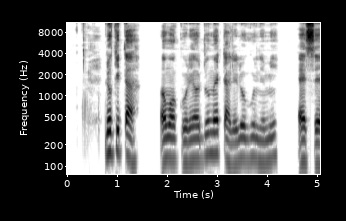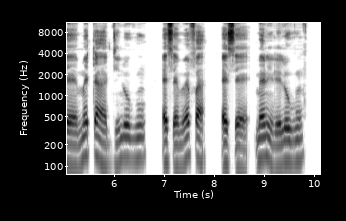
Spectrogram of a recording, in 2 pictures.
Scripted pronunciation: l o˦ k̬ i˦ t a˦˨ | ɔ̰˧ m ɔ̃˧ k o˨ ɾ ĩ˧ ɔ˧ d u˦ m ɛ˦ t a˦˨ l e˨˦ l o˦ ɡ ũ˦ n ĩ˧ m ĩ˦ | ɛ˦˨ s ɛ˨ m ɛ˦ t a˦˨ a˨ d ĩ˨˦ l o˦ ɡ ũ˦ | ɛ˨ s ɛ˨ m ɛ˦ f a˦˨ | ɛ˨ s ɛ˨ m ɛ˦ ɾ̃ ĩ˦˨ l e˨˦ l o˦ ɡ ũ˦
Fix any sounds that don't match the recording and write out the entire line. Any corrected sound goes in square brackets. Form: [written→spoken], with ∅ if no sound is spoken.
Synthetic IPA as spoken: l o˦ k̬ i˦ t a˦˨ | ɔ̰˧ m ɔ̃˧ k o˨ ɾ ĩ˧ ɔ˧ d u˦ m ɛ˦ t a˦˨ l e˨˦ l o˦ ɡ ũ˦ n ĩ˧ m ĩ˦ | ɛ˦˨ s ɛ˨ m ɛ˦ t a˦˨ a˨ d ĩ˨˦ l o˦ ɡ ũ˦ | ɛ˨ s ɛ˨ m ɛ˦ f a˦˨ | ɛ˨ s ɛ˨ m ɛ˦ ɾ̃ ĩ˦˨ l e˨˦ l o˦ ɡ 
